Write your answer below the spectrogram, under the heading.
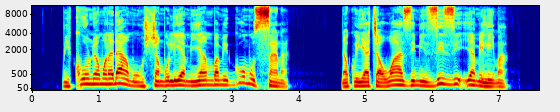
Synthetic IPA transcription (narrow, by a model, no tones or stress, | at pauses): mikʰɔnɔjamwanaɗamuhuʃambuliamiambamiɠumusana̰ | nakuiat͡ʃawazimizizijamilima̰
